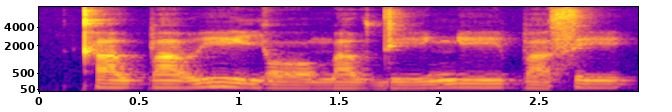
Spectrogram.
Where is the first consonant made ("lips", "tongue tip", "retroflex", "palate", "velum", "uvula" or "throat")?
velum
